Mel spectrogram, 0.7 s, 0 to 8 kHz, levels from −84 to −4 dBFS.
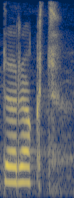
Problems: none marked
